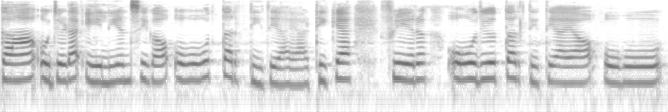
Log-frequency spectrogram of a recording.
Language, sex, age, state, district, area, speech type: Punjabi, female, 18-30, Punjab, Muktsar, urban, spontaneous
